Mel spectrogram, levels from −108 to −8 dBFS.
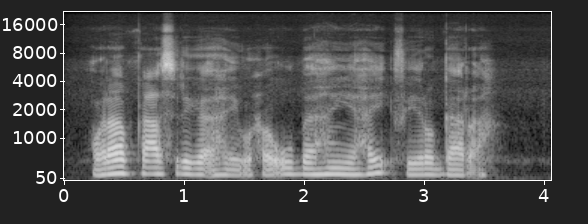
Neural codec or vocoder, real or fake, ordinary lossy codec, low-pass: none; real; none; none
